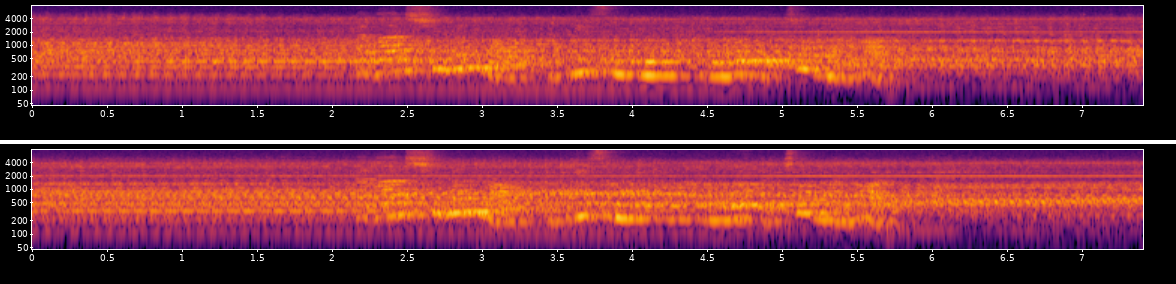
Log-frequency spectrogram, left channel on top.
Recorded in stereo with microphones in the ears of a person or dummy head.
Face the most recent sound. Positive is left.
turn(degrees=-55)  # may be behind; listen again after turning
